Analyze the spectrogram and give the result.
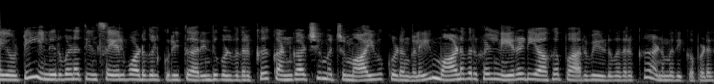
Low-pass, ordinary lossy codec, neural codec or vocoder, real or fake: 7.2 kHz; none; none; real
